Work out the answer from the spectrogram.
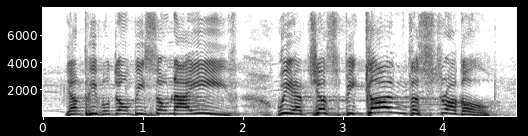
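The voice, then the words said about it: Upset, impassioned voice. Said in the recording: “Do I sound upset? I am. Do I sound bothered? I am.”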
